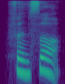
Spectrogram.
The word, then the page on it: 粉色: fěn sè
